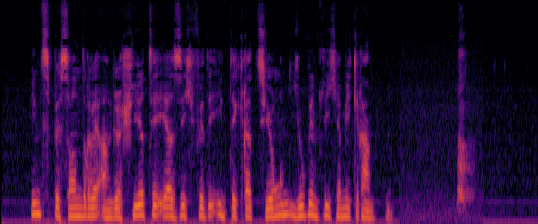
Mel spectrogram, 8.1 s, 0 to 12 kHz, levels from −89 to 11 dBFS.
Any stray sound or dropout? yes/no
yes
